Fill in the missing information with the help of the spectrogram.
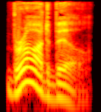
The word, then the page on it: broadbill: British English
